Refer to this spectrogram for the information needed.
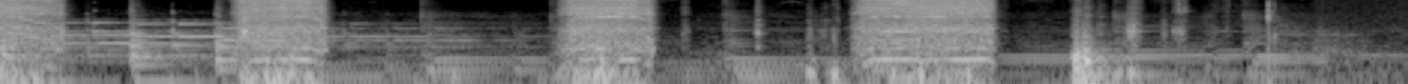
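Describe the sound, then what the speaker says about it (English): A power drill bores into an audio cassette tape resting on a piece of wood, sounding in several loud bursts of whine and grinding separated by short pauses, close up with no talking. "See, I'm using a piece of wood, so I'm not drilling into my workbench."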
